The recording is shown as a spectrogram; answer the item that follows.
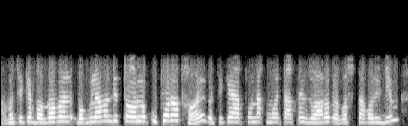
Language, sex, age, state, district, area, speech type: Assamese, female, 30-45, Assam, Kamrup Metropolitan, urban, conversation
